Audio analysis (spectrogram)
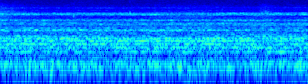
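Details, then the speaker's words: Shed heater running without its optional muffler fitted on the exhaust end: steady, unbroken exhaust roar with low even drone, quite a bit of noise but burning normally. "And I don't know how much you can hear that through the mic, but it's actually quite a bit of noise. There is a muffler that can go on the end of this if you want to, but"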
